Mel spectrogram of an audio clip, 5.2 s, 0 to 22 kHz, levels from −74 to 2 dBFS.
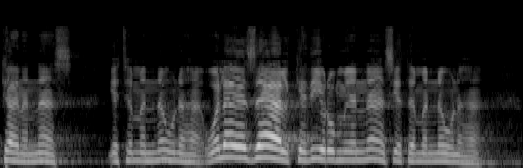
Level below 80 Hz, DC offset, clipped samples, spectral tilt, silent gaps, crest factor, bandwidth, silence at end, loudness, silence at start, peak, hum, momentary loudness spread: -60 dBFS; under 0.1%; under 0.1%; -5 dB/octave; none; 18 dB; 11.5 kHz; 0.3 s; -25 LUFS; 0 s; -6 dBFS; none; 15 LU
